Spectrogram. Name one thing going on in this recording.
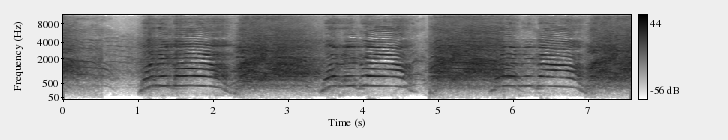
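A young man sings loudly into a microphone through loudspeakers.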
